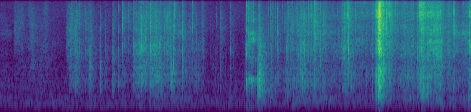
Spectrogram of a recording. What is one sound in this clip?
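Small objects clatter and rustle as a man handles them.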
